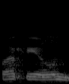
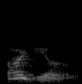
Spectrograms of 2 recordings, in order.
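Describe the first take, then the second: First: The name is said with Spanish-style sounds. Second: The name is said with English-style sounds. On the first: The speaker calls it wrong. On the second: The speaker calls it right. "but no, in fact, it is Eleanor Farjeon"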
